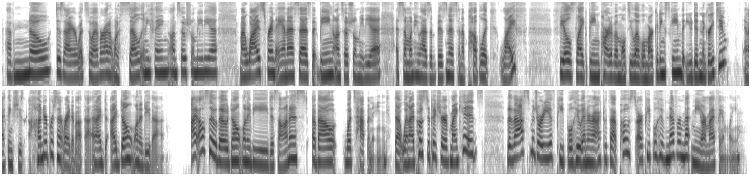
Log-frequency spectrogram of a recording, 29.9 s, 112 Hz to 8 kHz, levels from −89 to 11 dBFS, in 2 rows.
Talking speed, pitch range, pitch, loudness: 205 wpm, 185-230 Hz, 210 Hz, -19 LUFS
